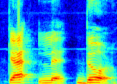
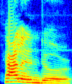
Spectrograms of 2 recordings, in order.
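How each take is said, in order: First: The stress is not on the first syllable. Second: The stress is on the first syllable. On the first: The speaker calls it wrong. "you may be pronouncing it as calendar, calendar, which is wrong" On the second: The speaker calls it right. "its first syllable should be showcased first by emphasizing on the ka"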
